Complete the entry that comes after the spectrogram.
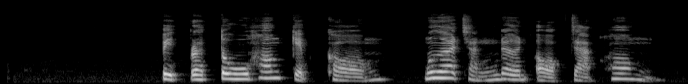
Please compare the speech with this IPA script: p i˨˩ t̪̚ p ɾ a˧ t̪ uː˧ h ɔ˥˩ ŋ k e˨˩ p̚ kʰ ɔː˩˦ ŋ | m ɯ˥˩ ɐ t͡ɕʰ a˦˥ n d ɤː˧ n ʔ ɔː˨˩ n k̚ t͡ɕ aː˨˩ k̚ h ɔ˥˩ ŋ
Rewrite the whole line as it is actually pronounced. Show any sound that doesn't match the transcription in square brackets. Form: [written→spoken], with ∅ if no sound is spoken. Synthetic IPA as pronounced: p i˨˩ t̪̚ p ɾ a˧ t̪ uː˧ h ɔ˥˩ ŋ k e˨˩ p̚ kʰ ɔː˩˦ ŋ | m ɯ˥˩ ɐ t͡ɕʰ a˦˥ n d ɤː˧ n ʔ ɔː˨˩ [n→∅] k̚ t͡ɕ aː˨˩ k̚ h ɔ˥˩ ŋ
